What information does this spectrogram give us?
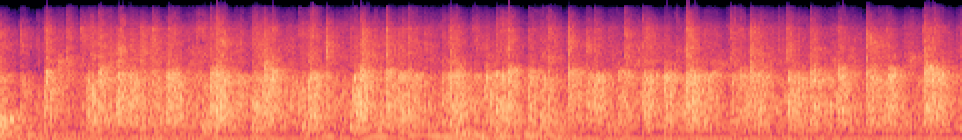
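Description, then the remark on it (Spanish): An audience claps hands steadily for several seconds as an offering of applause to the Lord, a loud, dense patter of many overlapping claps with a loosely rhythmic pulse and no talking over it. “Para ver la ofrenda de palmas al Señor.”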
